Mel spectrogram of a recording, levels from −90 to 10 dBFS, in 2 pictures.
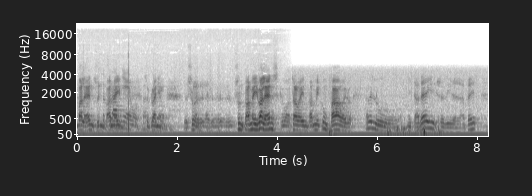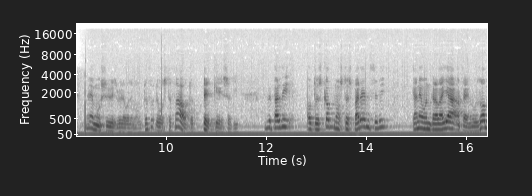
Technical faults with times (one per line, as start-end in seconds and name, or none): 3.98-8.56 digital radio blending to analogue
